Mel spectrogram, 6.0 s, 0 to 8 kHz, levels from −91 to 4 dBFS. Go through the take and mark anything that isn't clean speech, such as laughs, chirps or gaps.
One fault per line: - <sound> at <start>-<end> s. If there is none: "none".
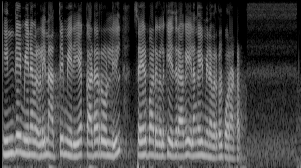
none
